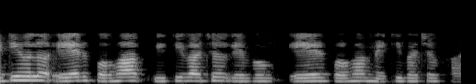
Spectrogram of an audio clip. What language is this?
Bangla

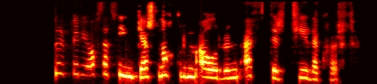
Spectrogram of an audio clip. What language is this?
Icelandic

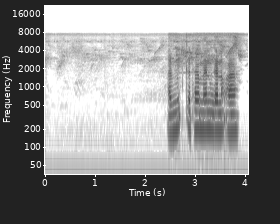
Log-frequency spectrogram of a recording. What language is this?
Santali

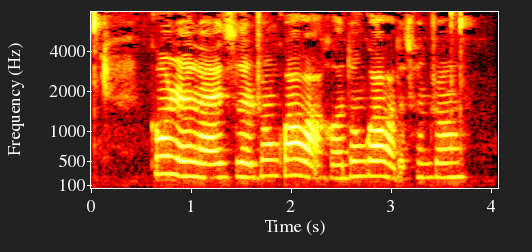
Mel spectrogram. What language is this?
Chinese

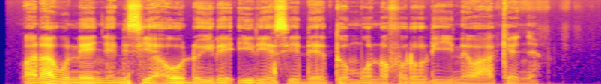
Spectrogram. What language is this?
Kikuyu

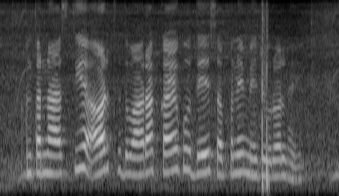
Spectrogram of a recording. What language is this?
Magahi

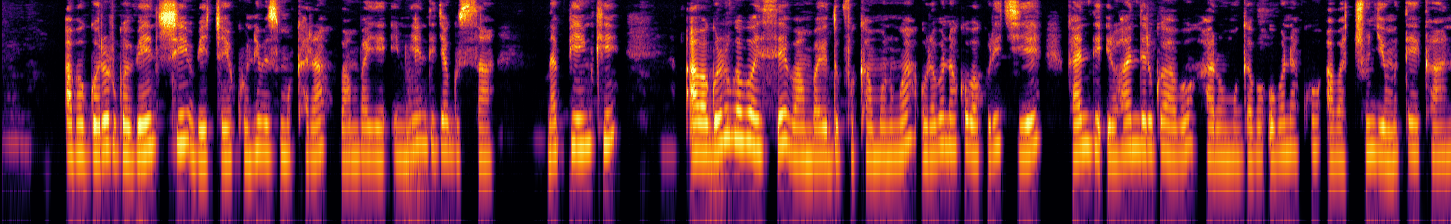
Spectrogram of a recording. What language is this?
Kinyarwanda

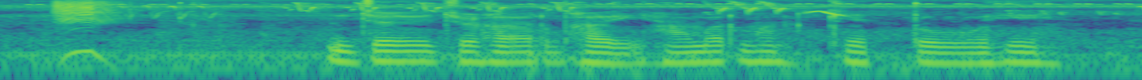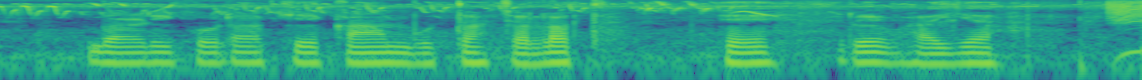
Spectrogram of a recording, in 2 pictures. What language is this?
Chhattisgarhi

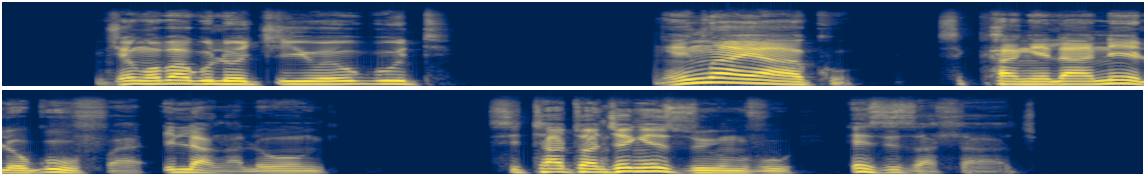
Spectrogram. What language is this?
North Ndebele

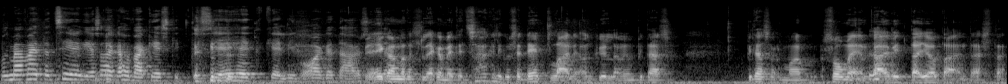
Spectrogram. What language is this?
Finnish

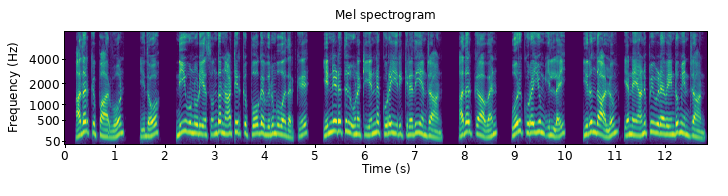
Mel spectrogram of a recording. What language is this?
Tamil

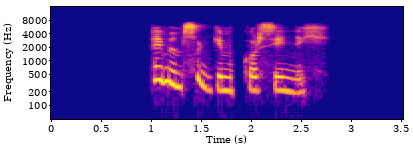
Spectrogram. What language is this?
Kabyle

